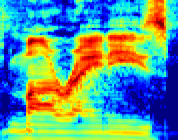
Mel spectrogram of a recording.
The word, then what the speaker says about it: Ma Rainey: You mispronounced Mario. – Oh, sorry, Mario's. – Mario's. – It was Ma Rainey's Black Bottom.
